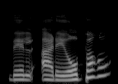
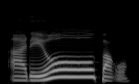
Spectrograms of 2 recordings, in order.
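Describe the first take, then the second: First: Said in the usual way. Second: Areópago, slow with the stress hit on the O; Areópago said slowly, weight on the O. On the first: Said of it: "con acento en la O". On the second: Shown as a demonstration. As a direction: draw out Areópago and lean on the O. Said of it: "con acento en la O porque es de esdrújula".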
